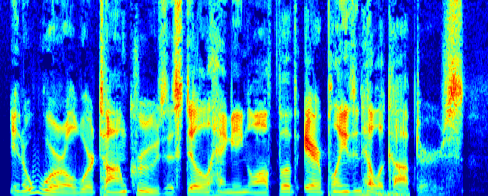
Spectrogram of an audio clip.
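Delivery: epic, dramatic movie trailer narrator voice-over. Pitching a mock movie trailer, speaking its narration: movie trailer voice-over. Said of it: "You hear his voice over the video imagery".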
